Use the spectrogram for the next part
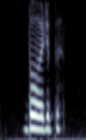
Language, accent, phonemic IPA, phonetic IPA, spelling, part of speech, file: Armenian, Eastern Armenian, /boɾb/, [boɾb], բորբ, adjective / noun, Hy-բորբ.ogg
- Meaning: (adjective) 1. bright, aflame, burning 2. angry, inflamed; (noun) inflammation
